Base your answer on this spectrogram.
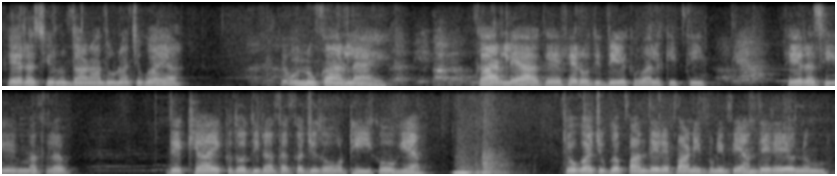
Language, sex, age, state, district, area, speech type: Punjabi, female, 45-60, Punjab, Kapurthala, urban, spontaneous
